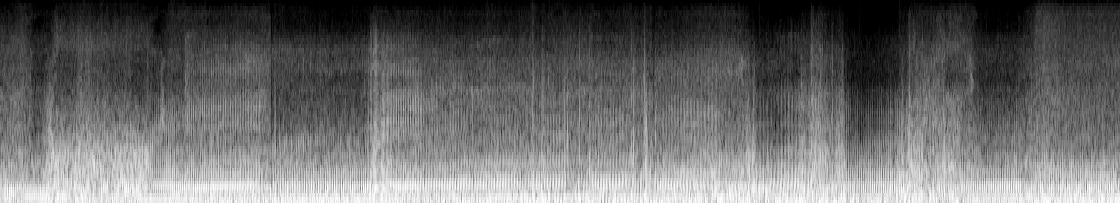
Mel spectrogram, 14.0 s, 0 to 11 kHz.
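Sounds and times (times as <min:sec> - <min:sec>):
motorcycle engine revving: 0:00.0 - 0:14.0.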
